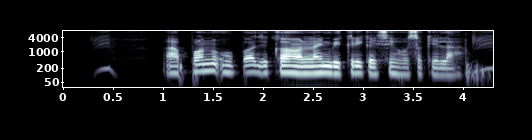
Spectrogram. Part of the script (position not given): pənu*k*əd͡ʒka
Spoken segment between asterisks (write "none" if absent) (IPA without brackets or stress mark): p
